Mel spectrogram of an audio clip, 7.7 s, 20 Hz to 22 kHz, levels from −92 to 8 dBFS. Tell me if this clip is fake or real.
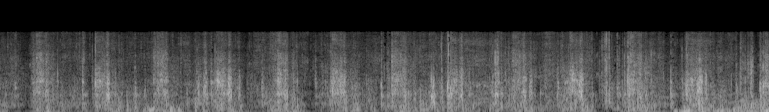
real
